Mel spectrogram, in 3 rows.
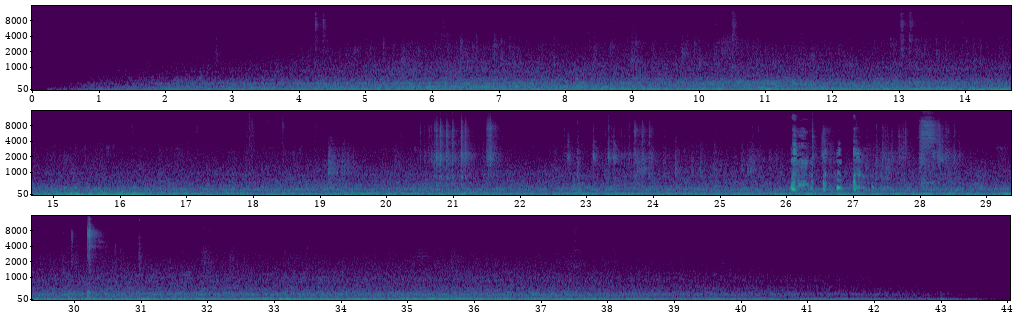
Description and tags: Bunyi no.13 batuk siapa
Cough, effect, efx, fx, sfx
